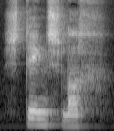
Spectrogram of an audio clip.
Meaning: crushed stone
- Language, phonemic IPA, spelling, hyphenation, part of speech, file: Dutch, /ˈsteːn.slɑx/, steenslag, steen‧slag, noun, Nl-steenslag.ogg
